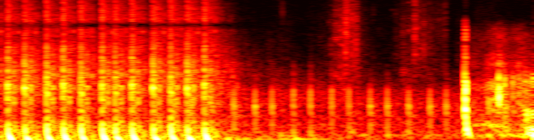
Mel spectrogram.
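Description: Rapid automatic gunfire in PUBG Mobile rattles off in a fast, even burst of sharp shots. It tails into a sparser run of quieter shots and then a single louder crack near the end.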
